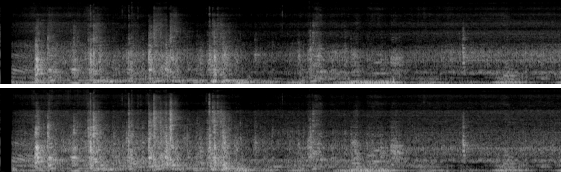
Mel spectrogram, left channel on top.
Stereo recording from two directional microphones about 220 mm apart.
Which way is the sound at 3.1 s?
40° right (ahead or behind).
